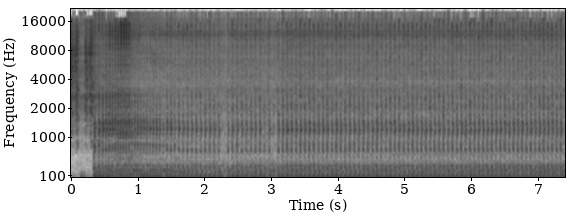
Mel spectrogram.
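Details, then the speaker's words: KTM Duke 125 just after installing a fuel module: short crank catches quickly into a steady single-cylinder thump about four beats a second, clean idle while the module adapts; seems to sound better. "Give it a minute. Give it a minute. I feel like it kind of sounds better."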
